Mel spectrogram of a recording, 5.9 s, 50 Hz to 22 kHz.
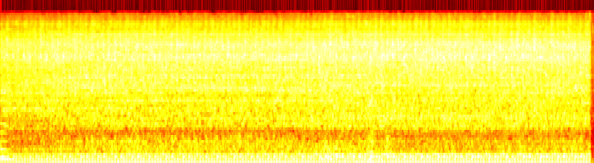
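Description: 2012 Dodge Caravan's 3.6-litre V6 idling steadily. It cuts off abruptly near the end.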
